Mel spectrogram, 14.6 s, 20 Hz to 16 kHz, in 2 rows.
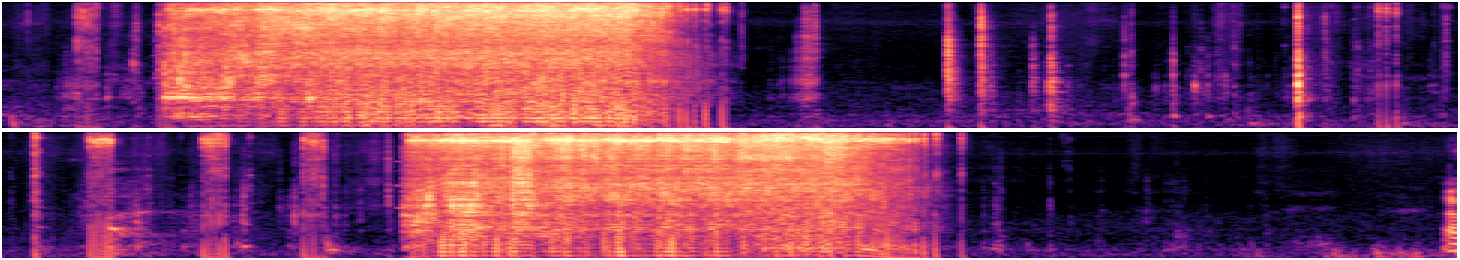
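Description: A ratchet wrench loosens the 13mm bolts on a Mercedes 300SEL 6.3 V8 valve cover, two long loud bursts of rapid clicking separated by quieter scattered taps and handling noises, close to the microphone.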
